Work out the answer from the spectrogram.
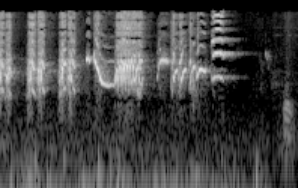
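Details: White-eyed black-winged starling in morning song for training other birds: grating squawks and a downward-sliding whistle, then a few quick rising chirps and a thin steady whistled note.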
